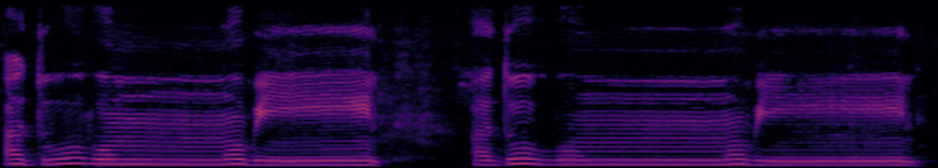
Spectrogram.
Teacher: वाव की दो पेश को मीम के साथ मिलाते हुए पढ़ेंगे क्योंकि मीम के ऊपर शद है और जब भी मीम के ऊपर शद आ जाती है तो वहाँ पर गुन्ना अदा किया जाता है, ठीक है।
